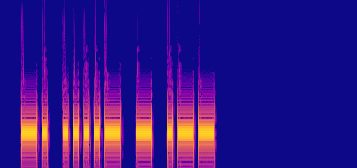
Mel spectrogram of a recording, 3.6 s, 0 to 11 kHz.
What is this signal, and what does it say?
Morse code, heard as a keyed tone, about 20 wpm, 700 Hz. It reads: N4TW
